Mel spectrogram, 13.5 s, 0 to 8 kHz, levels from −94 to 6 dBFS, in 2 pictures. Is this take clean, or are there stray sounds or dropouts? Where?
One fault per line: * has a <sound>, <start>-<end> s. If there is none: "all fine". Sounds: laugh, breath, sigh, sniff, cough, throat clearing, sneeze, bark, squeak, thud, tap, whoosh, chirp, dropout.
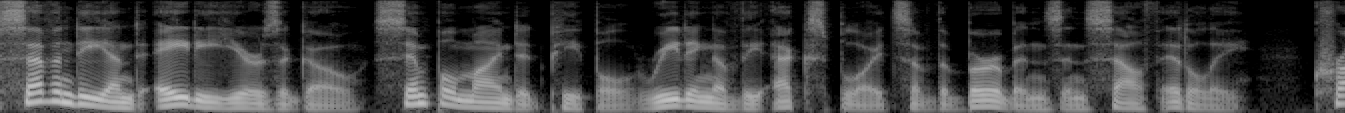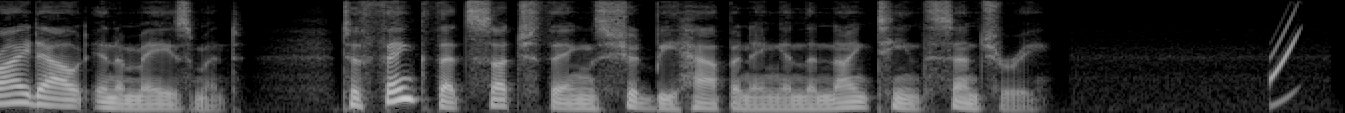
* has a chirp, 13.1-13.2 s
